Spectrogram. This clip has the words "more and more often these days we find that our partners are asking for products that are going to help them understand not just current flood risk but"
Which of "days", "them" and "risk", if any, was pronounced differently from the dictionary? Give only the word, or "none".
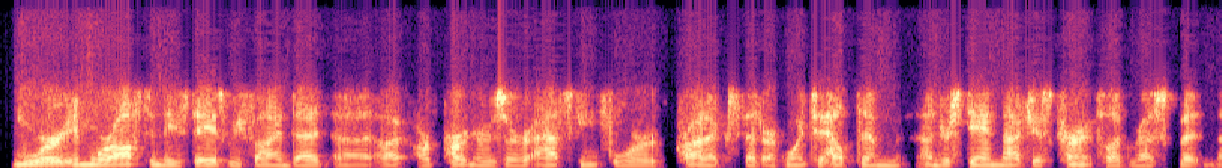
none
